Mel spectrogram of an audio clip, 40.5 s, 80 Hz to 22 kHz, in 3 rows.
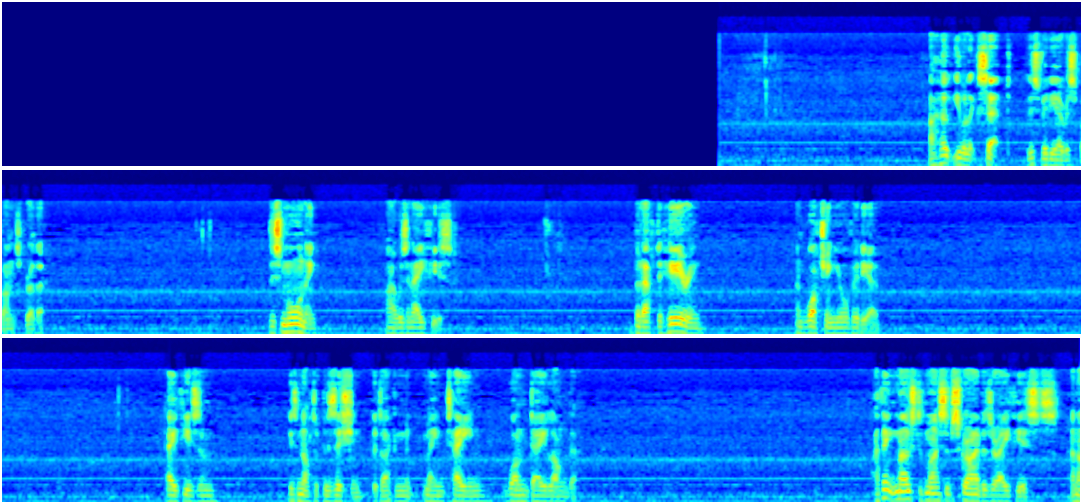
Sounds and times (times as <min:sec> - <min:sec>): Speech: 0:11.6 - 0:14.1, 0:16.8 - 0:17.5, 0:18.3 - 0:19.2, 0:21.4 - 0:22.3, 0:23.4 - 0:24.5, 0:29.0 - 0:29.7, 0:30.5 - 0:34.2, 0:37.8 - 0:40.4.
